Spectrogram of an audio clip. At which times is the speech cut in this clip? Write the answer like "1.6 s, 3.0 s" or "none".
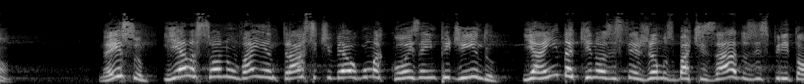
1.6 s, 5.1 s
